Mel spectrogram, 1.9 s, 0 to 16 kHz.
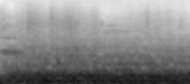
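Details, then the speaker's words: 2007 Jeep Liberty on a road drive after replacing the front drive shaft and both CV shafts, which had crunched and left it in rear-wheel drive: steady road rumble and tyre hum at cruise, no vibration or crunching; driveline now normal. "no vibration, no crunchy sounds. That's a big win, right?"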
